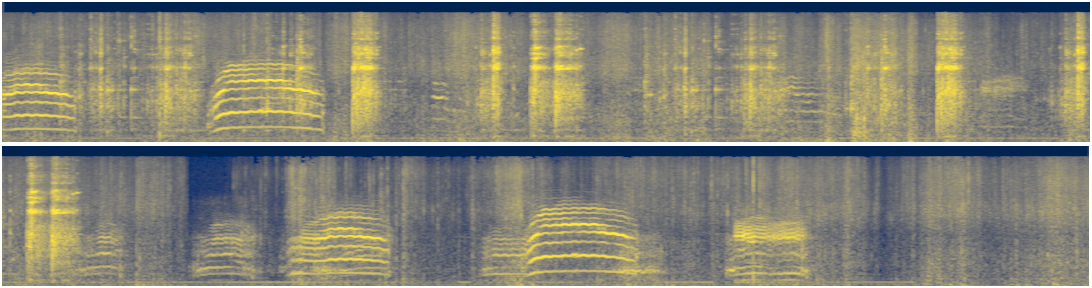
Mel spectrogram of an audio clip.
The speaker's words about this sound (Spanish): Podía escuchar los maullidos del gato que, de algún modo, había regresado.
